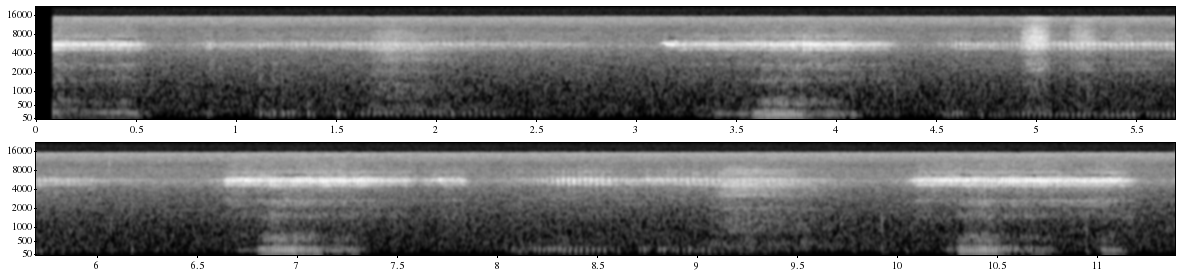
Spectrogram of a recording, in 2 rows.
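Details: Sleeping pup snoring rhythmically, about 18 snores a minute, each a low rattling breath with some whistling, over quiet room noise: snoring.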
